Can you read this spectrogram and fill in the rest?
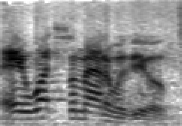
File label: hey what's the matter with you male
